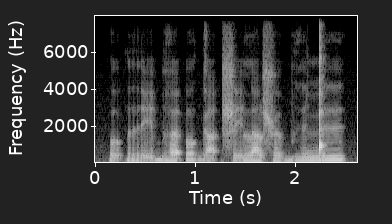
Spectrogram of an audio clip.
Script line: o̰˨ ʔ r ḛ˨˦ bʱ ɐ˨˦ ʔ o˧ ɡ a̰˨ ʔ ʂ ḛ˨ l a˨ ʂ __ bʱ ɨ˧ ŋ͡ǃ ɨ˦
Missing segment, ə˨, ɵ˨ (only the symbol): ɵ˨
